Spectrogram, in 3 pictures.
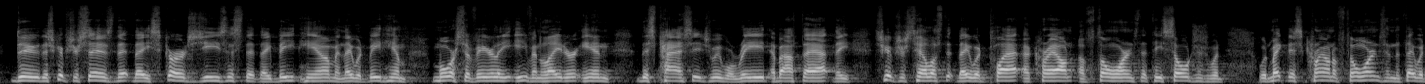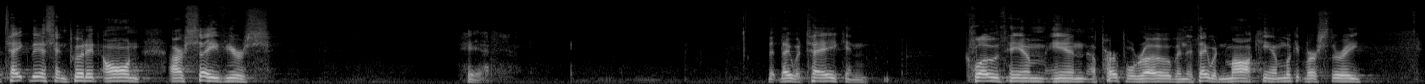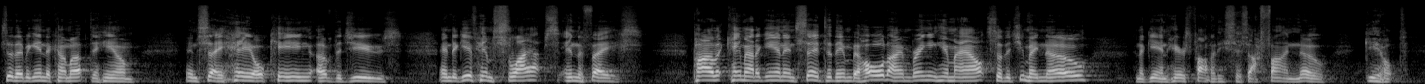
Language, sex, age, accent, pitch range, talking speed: English, male, 50-69, American, 135-170 Hz, 190 wpm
